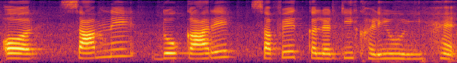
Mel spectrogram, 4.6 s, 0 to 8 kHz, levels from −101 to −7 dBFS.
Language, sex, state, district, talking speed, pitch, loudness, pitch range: Hindi, female, Madhya Pradesh, Dhar, 130 wpm, 235 Hz, -18 LUFS, 225-255 Hz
